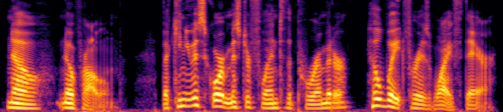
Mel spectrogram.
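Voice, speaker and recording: A man's voice: medium pitch, expressive, a little fast, vocal fry, dry recording, studio quality. A man reading an audiobook as a stern, suspicious male agent with a curt, authoritative manner. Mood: weary, softened.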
